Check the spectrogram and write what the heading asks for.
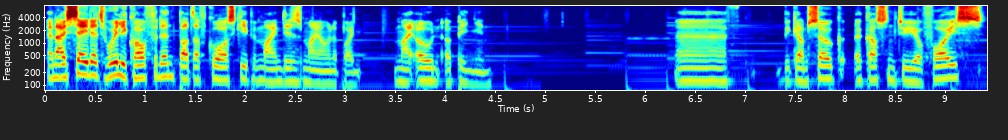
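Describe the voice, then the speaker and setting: A man's voice: medium pitch, normal speed, fairly bright tone, soft background music. Dutch-accented man hosting a casual livestream. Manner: reads chat questions aloud and answers loosely, with fillers and laughs. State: throat getting sore from talking. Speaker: livestream host, environment art tutor.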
